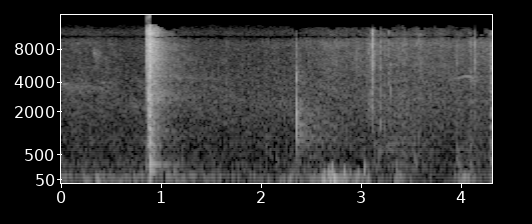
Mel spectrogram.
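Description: Compound bow shot: one sharp snap of the string and limbs on release, a heavy arrow leaving the bow about a second in. A faint distant thwack about a second and a half later is the arrow striking the cardboard target far downrange.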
